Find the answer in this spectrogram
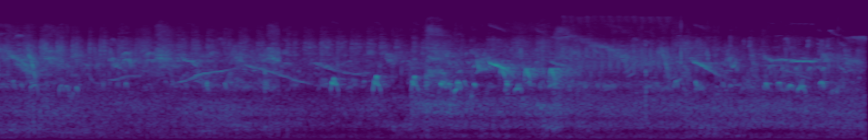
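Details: Several short, slurred, upward-sweeping notes from European bee-eaters in Extremadura, scattered through a dense chorus of chirping birds with constant high insect-like background noise.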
